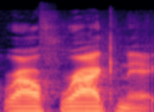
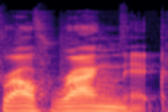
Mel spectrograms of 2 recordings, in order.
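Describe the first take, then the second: First: No n sound comes before the g. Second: An n sound comes before the g. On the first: The speaker calls it wrong. "He leaves out this N" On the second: The speaker calls it right. "let's be clear, it's Ralf Rangnick"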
